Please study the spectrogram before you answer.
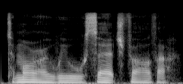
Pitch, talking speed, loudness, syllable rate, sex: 95 Hz, 195 wpm, -17 LUFS, 4.7 syllables/s, male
